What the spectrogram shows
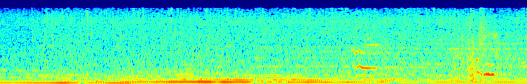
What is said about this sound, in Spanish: La lluvia empapa su pelo y su ropa.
